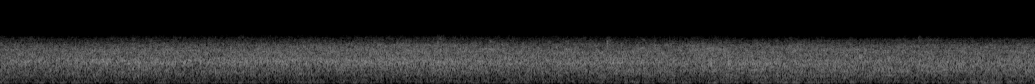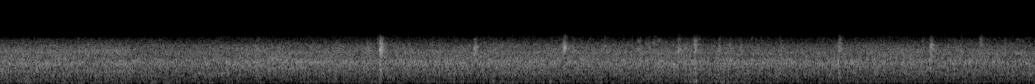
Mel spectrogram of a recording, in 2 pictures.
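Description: Steady hiss of outdoor background noise, with a few light clicks in the last several seconds.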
